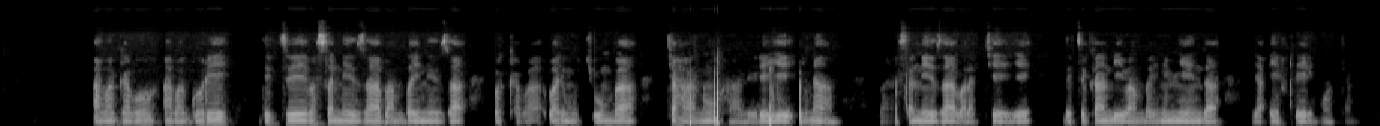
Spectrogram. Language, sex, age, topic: Kinyarwanda, male, 18-24, government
